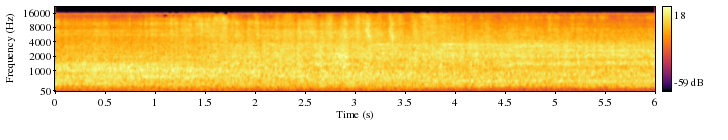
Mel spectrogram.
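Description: Passenger train rolling past, its coaches' wheels clattering steadily over the rail joints.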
